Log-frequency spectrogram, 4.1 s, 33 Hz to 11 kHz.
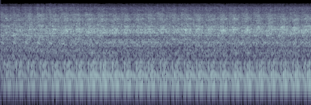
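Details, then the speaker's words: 2006 Ford F-550 6.0L Powerstroke diesel idling after a fuel system overhaul with a blue spring kit regulator repair, now 65 PSI. Steady, even clatter with no knocks; owner thinks there might be a little smoke, to be checked later. "Yeah, it sounds pretty good. Might be a little bit of smoke in there."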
